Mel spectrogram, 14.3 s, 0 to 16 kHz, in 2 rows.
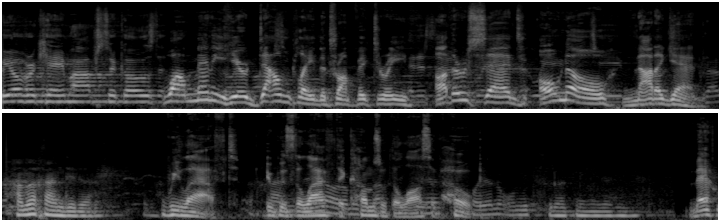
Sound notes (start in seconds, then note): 9.3 through translator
